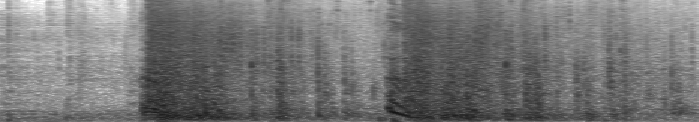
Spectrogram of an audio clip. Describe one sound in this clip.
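Heavy blows smash wooden crates with a loud crunch.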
